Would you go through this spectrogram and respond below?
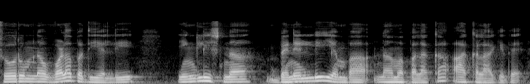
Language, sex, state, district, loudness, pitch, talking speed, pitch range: Kannada, male, Karnataka, Bangalore, -15 LUFS, 115 Hz, 125 wpm, 105-130 Hz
